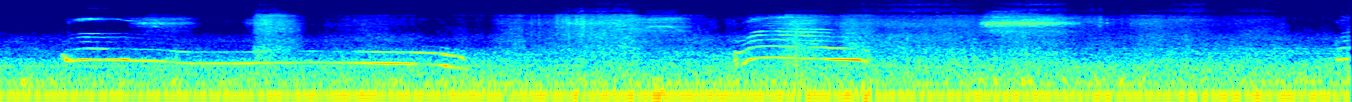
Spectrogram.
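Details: Rescued black-and-white tuxedo kitten calling from a hidden spot; one long drawn-out meow lasting about three seconds, then a shorter rising-falling meow, with a constant low background hum.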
